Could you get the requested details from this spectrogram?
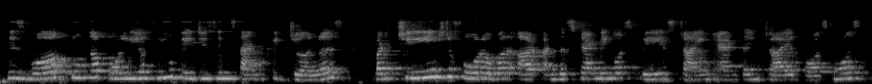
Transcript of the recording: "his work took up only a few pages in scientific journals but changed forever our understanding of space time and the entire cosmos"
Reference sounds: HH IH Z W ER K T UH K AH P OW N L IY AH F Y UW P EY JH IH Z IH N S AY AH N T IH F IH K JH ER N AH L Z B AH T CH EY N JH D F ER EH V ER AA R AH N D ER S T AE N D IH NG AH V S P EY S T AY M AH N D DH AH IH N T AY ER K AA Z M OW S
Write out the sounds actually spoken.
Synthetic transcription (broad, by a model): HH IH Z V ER K T UH K AH P OW N L IY AH F Y UW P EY JH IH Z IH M S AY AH N T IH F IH K JH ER N AH L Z B AH T CH EY N JH D F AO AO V ER AA R AH N D ER S T AE N D IH NG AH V S P EY S T AY M AH N D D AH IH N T AY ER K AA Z M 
